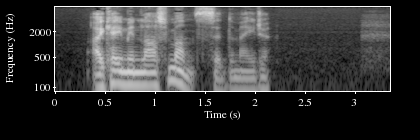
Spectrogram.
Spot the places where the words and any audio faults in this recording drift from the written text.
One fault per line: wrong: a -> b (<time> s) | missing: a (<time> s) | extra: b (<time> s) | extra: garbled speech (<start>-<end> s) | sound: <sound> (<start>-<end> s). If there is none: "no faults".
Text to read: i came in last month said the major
no faults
